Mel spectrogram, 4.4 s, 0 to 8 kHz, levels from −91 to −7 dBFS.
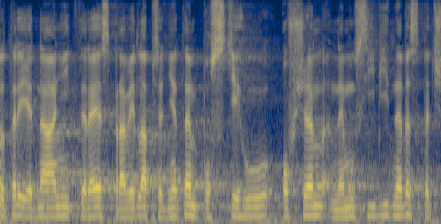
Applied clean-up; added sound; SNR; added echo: none; none; none; none.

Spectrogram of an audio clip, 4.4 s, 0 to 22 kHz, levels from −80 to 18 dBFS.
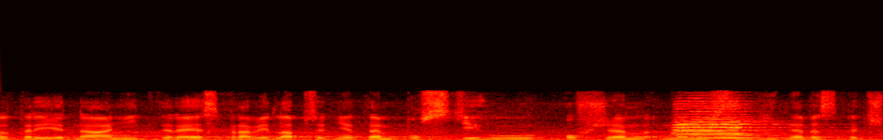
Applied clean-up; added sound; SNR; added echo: none; Traffic noise, roadway noise / Vehicle horn, car horn, honking; 3 dB; none.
